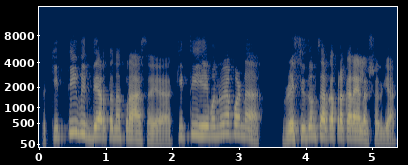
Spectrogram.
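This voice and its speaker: A middle-aged male tutor with a Marathi accent, coaching exam students in an emphatic motivational talk. He drives points home with loud stresses, then drops into quiet asides, repeating his reminders to pay attention. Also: sits high, sing-song, fairly quick, clear, resonant tone, highs cut off. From Maharashtra, India. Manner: emphatic, often repeats "lakshat ghya".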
